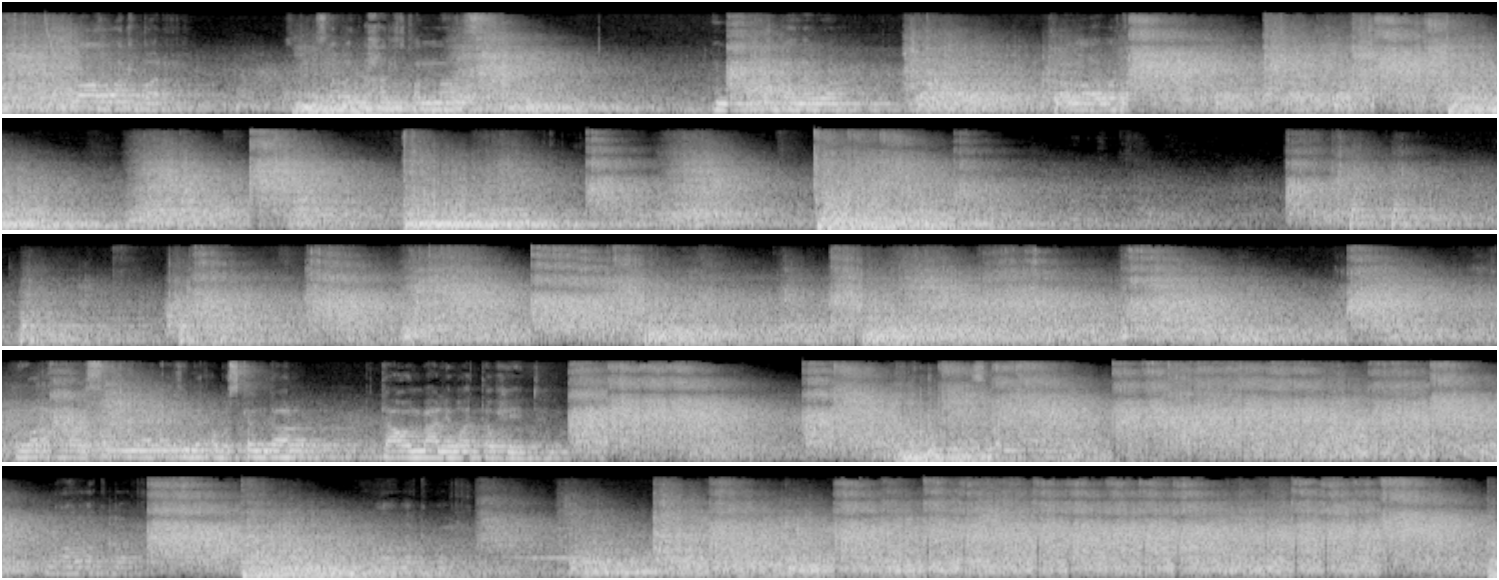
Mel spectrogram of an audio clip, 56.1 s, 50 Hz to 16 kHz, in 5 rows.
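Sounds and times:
gunfire and blasts echoing: 0.0 - 56.0.

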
